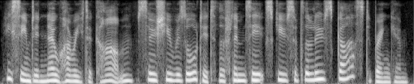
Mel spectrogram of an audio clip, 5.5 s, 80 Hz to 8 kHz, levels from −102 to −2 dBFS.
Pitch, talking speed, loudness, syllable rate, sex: 205 Hz, 230 wpm, -15 LUFS, 5.4 syllables/s, female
